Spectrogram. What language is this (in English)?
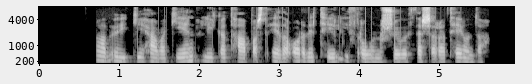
Icelandic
